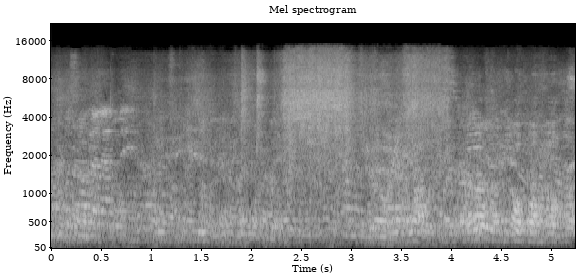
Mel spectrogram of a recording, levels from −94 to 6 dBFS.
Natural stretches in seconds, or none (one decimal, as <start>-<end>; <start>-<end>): 0.0-0.8; 3.9-5.2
